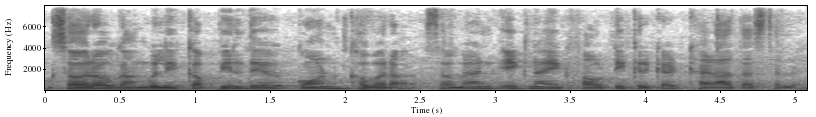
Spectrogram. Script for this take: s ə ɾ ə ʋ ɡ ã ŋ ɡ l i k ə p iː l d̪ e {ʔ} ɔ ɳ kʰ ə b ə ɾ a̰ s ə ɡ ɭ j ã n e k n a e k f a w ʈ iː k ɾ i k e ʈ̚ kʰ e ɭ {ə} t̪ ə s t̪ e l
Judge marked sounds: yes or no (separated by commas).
no, no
